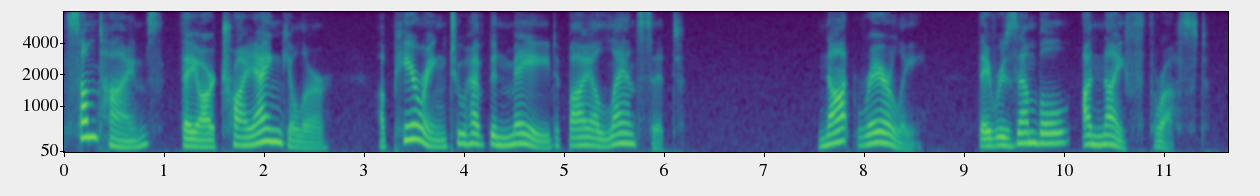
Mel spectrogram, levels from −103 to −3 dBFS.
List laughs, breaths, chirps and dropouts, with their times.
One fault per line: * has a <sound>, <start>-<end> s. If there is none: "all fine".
all fine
